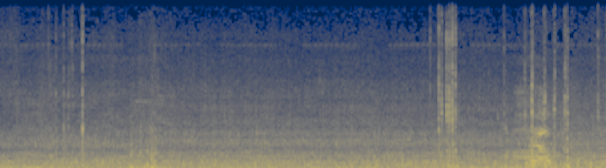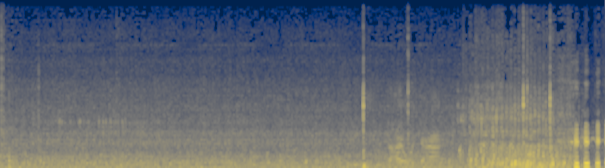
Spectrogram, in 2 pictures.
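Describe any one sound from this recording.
Water swishes against a boat's hull.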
